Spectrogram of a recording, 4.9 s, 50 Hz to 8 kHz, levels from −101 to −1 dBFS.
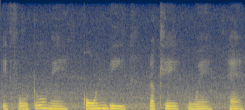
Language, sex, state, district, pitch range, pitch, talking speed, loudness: Hindi, female, Madhya Pradesh, Dhar, 175-195 Hz, 185 Hz, 100 wpm, -16 LUFS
